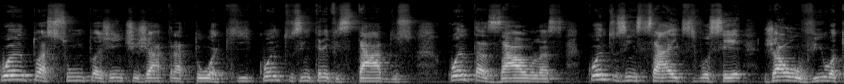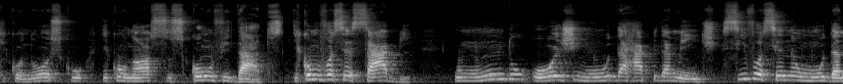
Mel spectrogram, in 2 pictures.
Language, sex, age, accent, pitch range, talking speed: Portuguese, male, 50-69, Brazilian, 155-205 Hz, 125 wpm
